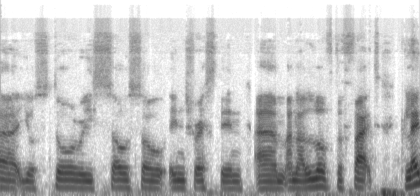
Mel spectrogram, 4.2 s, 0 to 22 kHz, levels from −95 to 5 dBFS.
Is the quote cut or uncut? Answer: cut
